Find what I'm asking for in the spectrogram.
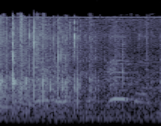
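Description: A crowd at an Indian public speech by a politician breaks into applause, quiet scattered clapping heard from a distance with faint voices mixed in.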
